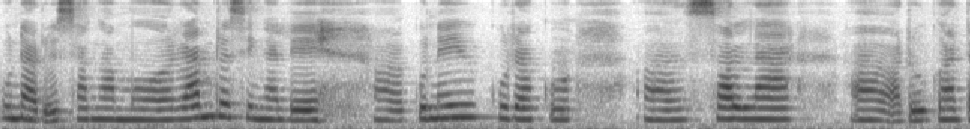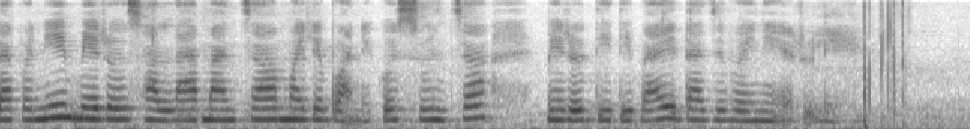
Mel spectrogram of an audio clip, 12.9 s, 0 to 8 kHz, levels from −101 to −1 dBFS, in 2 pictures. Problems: none marked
